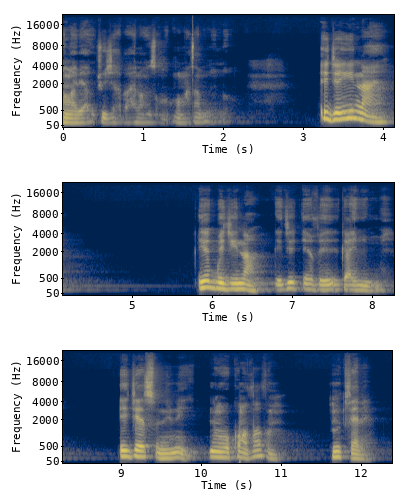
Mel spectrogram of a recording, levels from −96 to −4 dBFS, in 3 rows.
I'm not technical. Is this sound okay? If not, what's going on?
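No. Damaged data in a compressed stream, at 1.62 s and 10.48 s: corrupted bytes confuse the decoder, which briefly loses its place, leaving a tiny chirp or blip in the speech.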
